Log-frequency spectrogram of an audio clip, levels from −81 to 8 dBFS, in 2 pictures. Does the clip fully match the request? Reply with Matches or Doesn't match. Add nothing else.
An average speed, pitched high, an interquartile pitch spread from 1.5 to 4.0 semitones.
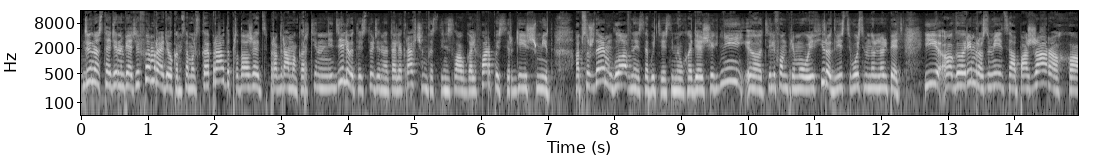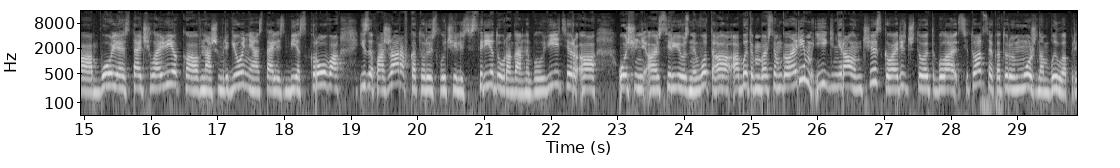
Matches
